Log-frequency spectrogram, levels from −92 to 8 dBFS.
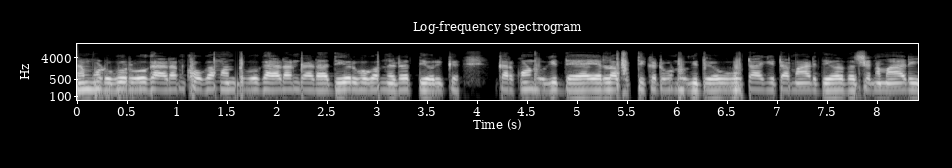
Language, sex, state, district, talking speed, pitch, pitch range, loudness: Kannada, female, Karnataka, Gulbarga, 170 wpm, 180 Hz, 175-185 Hz, -14 LUFS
